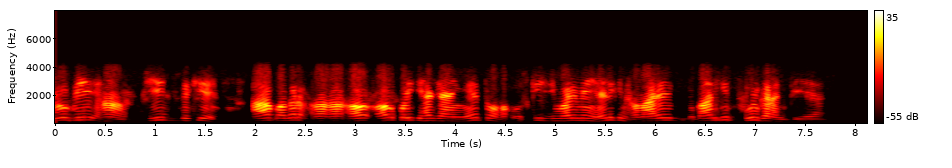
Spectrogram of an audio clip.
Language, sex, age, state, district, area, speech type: Hindi, male, 18-30, Uttar Pradesh, Chandauli, rural, conversation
